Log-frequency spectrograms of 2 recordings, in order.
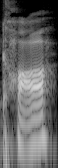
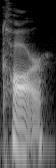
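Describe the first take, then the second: First: The word ends without an r sound. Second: The word ends with a clear r sound. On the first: This is how British people say it. The speaker calls it wrong. "Like how they say caw" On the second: This is how Midwesterners say it. The speaker calls it right. "You're supposed to say car"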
